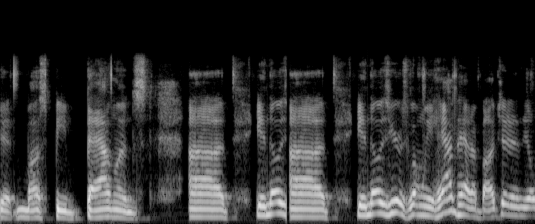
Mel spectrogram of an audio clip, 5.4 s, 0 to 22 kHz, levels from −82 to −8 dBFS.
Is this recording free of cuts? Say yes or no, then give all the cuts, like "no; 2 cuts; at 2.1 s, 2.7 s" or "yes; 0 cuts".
no; 1 cut; at 2.9 s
